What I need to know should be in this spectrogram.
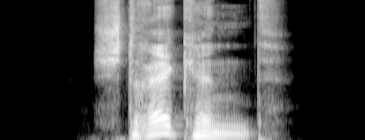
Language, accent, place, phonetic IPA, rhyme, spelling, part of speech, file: German, Germany, Berlin, [ˈʃtʁɛkn̩t], -ɛkn̩t, streckend, verb, De-streckend.ogg
- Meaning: present participle of strecken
